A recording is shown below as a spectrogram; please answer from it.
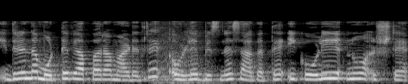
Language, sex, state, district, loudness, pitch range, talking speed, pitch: Kannada, female, Karnataka, Chamarajanagar, -15 LUFS, 225-260 Hz, 160 wpm, 235 Hz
